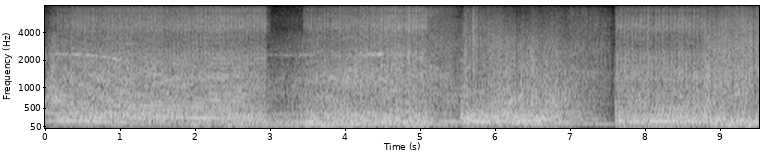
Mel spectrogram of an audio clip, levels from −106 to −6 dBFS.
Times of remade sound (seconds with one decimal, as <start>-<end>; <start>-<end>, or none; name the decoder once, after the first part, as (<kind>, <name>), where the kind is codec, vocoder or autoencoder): 3.8-6.1 (autoencoder, DAC-VAE)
